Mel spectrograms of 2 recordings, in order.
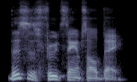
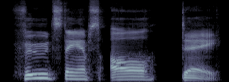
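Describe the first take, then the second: First: Said in the usual way. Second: Food stamps all day, slow and higher; drawn-out verdict. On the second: Shown as a demonstration.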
